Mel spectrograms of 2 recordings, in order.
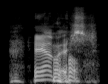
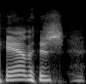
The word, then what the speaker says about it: Hamish: I think it's Hamish, like closer to Seamus. It's Hamish. Hamish.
